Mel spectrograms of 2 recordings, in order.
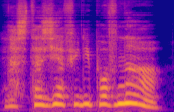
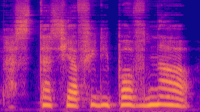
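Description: First: Raised, urgent appeal; urgent with a touch of worry; pressing, worried. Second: Slow, mildly quavering appeal; understated tremble on the name; trembling voice. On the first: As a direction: press them with the name, anxiety showing. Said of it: "d'un ton pressant, mais où perçait l'inquiétude". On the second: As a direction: draw the name out unsteadily. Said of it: "articula d'une voix tremblante". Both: A narrator's reading.

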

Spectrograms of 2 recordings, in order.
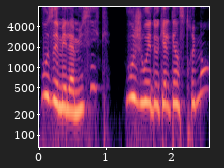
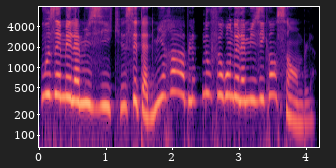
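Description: First: Loud question, rising at the end; eager astonishment. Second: High, gushing enthusiasm; delighted exclamation. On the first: Hostess finding out her guest loves music, eagerly astonished. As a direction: ask in excited disbelief. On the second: Hostess planning to play music with her guest, delighted. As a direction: declare your joy, no longer asking. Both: Acted.

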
